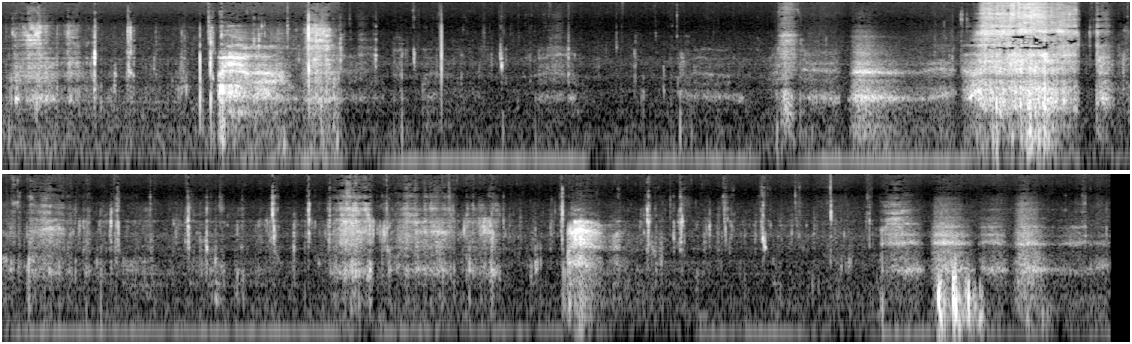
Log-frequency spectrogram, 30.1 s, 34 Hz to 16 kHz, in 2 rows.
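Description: Close, wet chewing and slurping, with irregular smacking clicks and a loud slurp about 13 seconds in.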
